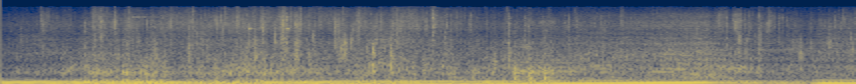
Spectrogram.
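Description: Car engine revving hard under load, its pitch climbing near the end, while the driven wheels spin in sand and gravel and throw up grit: the car is stuck and being driven and pushed to get it free.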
